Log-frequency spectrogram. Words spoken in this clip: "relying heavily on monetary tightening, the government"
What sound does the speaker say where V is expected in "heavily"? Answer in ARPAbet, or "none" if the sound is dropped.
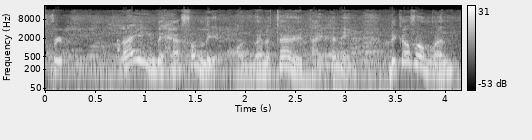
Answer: F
